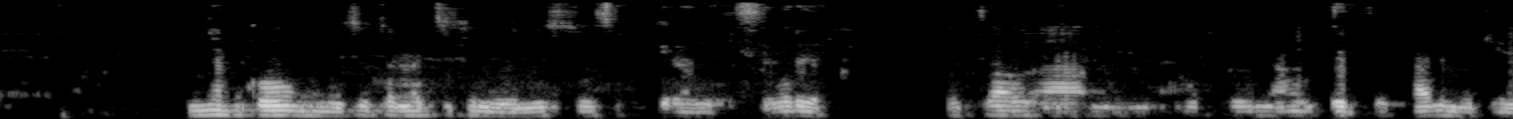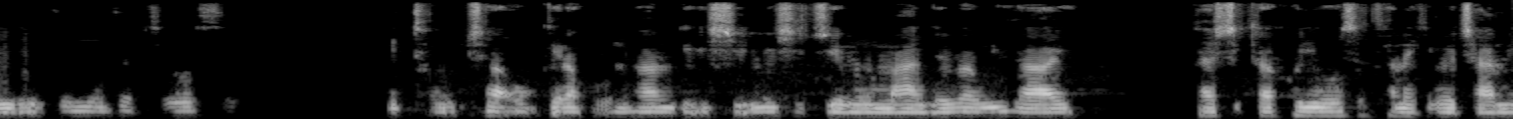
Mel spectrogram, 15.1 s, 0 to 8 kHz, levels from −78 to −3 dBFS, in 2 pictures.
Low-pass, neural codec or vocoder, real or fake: 7.2 kHz; none; real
